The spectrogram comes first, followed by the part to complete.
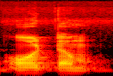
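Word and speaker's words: autumn: call call means स्तंभ ए यू टी यू एम एन ऑटम ऑटम means पतझड़ सी ओ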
